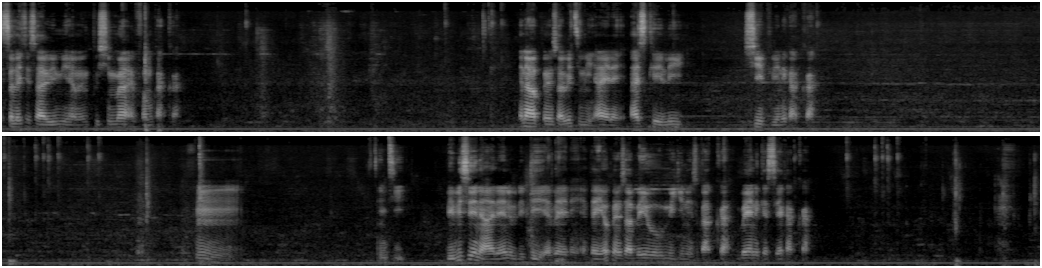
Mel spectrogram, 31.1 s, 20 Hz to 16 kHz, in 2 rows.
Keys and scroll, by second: 2.2 ctrl+z.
